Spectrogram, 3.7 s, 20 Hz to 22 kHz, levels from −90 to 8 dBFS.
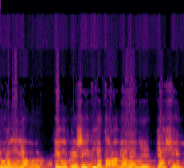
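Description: Gain pumping runs through the whole audio: the level swings by around 10 dB as the gain is pulled down on each loud sound, with loud and quiet passages squeezed close together. The likely cause is input gain set far too high, with a fast limiter clamping each peak. On the waveform, peaks sit flattened at a near-constant ceiling while the quiet stretches between them visibly rise. On a spectrogram, the gaps brighten and darken under each loud event.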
